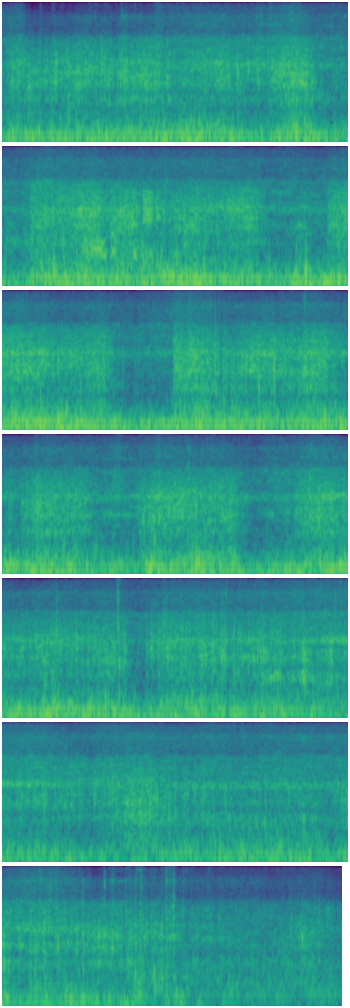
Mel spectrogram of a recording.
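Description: Wind buffeting the microphone of a camera on a Commencal Meta mountain bike ridden fast down a dirt trail, mixed with tyre noise on dirt and the knocks and rattles of the bike over bumps.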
